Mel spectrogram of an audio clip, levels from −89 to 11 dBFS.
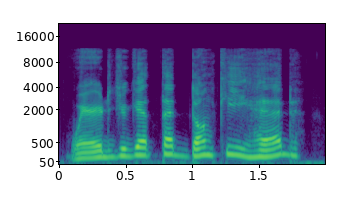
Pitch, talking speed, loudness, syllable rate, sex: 165 Hz, 210 wpm, -15 LUFS, 5.2 syllables/s, male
